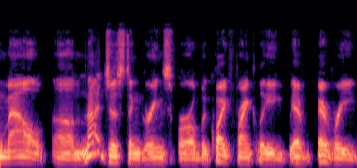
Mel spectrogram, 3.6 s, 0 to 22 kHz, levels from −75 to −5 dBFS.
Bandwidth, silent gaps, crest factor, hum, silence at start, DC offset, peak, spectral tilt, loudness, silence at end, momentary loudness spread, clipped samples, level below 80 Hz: 13.5 kHz; none; 18 dB; none; 0 s; under 0.1%; -4 dBFS; -4.5 dB/octave; -20 LUFS; 0 s; 3 LU; under 0.1%; -60 dBFS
